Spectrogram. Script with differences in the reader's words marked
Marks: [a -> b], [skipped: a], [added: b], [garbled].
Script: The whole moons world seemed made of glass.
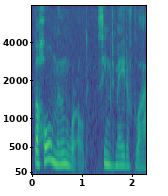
The whole [moons -> moon] world seemed made of glass.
